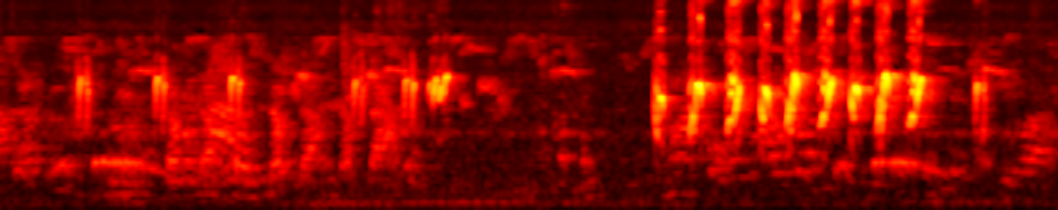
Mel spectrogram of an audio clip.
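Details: Red-whiskered bulbul from southern Thailand, a caged decoy bird of two months with a fierce double-note style, played for chicks to imitate; scattered chatter and whistles, a pause, then a fast rhythmic series of about ten loud whistled notes.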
